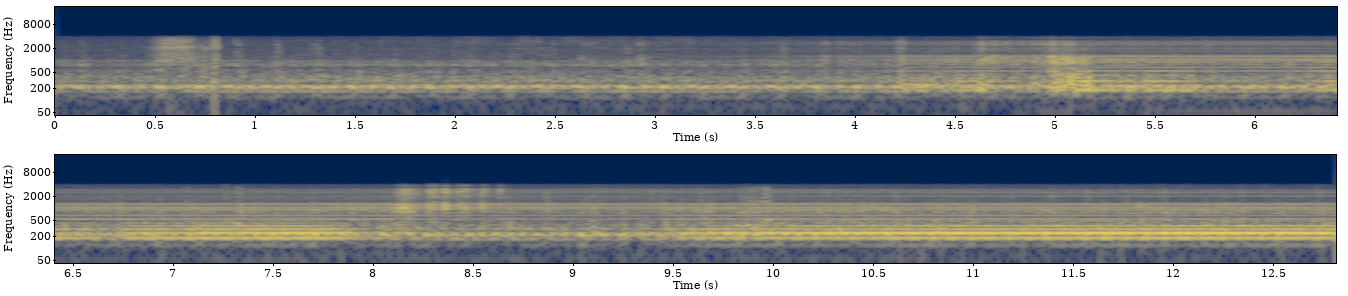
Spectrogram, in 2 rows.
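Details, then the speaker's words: ShuraTone child's record player, probably early 1950s, with a single-stage valve amp (rectifier and output tube) fed by a 3-volt crystal cartridge; steady mains hum and handling clicks with no music because the crystal cartridge is dead. "Sounds like the amp is producing some action. The cartridge is producing no action. No surprise there."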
